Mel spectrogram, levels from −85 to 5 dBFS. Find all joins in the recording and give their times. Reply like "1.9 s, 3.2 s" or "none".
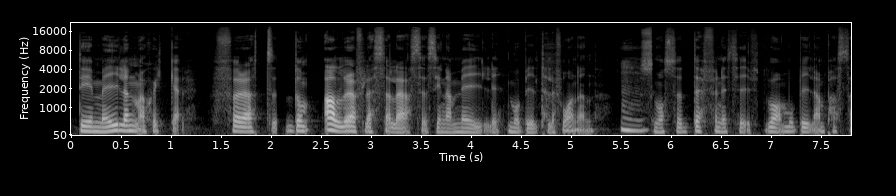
2.1 s, 4.4 s, 5.8 s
